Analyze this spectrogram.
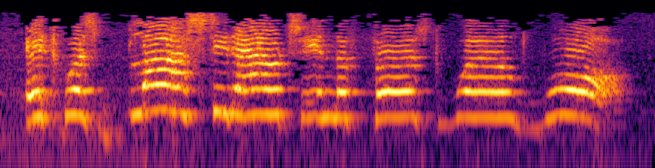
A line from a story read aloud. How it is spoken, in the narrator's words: the old gentleman, who would be about in his mid-70s, you know how deaf people sometimes speak rather loudly, he shouted out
